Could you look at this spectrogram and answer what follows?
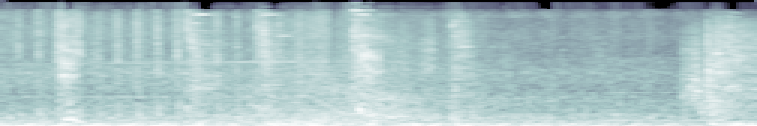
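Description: Anime gunfire, a dense continuous barrage of rapid shots with sharper bursts punctuating a loud, noisy roar throughout, no talk.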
